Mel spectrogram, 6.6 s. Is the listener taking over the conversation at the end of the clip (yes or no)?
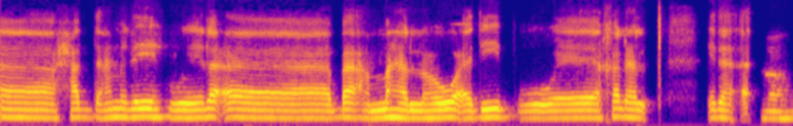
no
